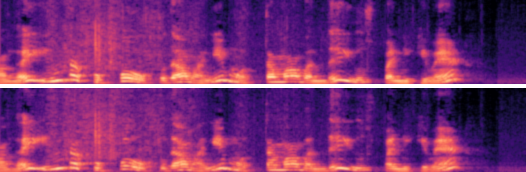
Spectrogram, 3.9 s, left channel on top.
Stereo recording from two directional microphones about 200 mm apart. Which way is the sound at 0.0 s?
25° left (ahead or behind).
